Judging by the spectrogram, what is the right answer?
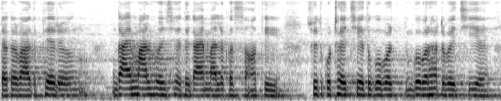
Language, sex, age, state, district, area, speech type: Maithili, female, 30-45, Bihar, Begusarai, rural, spontaneous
